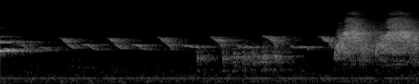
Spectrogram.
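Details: A singing nightingale repeats a clear descending whistled note about twice a second, then bursts into a harsh, loud rattling flourish; faint steady hum underneath.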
